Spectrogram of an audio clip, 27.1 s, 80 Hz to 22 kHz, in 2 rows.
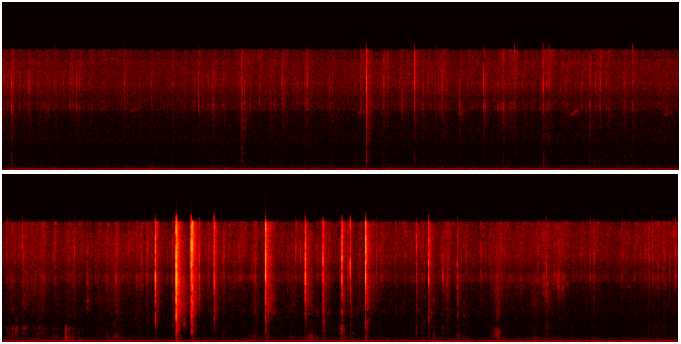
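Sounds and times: campfire crackling: 0.0 - 27.0
low steady rumble: 0.0 - 27.0
sharp snaps and pops: 3.4 - 27.0.

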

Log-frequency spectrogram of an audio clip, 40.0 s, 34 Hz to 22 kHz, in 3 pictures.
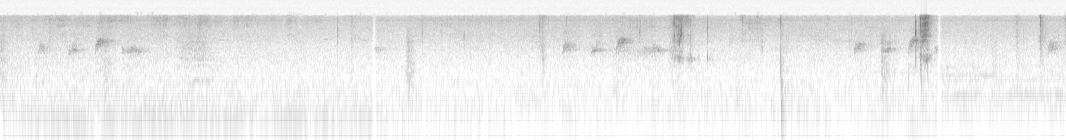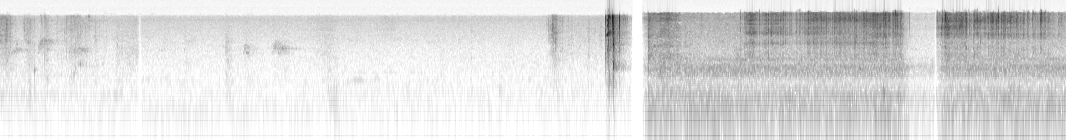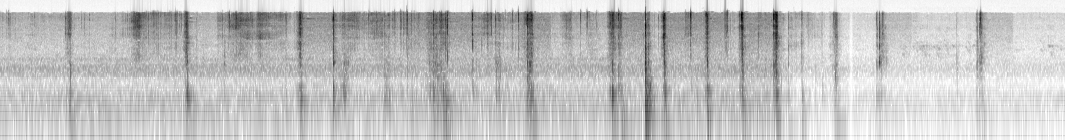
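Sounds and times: slime being squished: 22.5 - 37.8
sharp pops and clicks: 23.9 - 37.8.

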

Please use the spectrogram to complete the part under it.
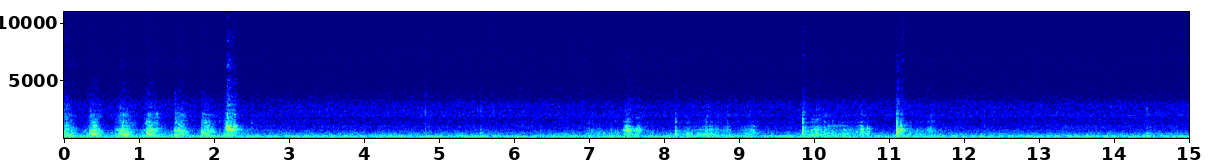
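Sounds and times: spatula scraping frosting: 0.0 - 2.5, 6.9 - 11.8
steady low hum: 0.0 - 15.0.

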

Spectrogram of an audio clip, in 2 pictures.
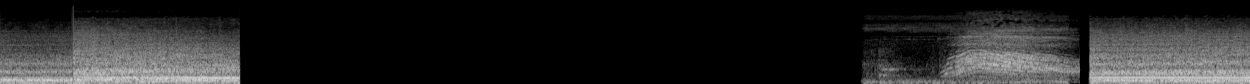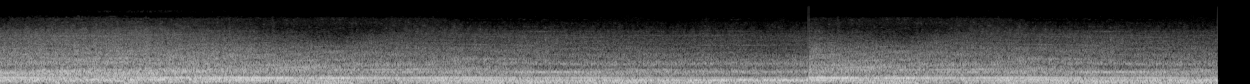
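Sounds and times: vehicle engine humming: 0.0 - 2.4, 10.9 - 24.7.

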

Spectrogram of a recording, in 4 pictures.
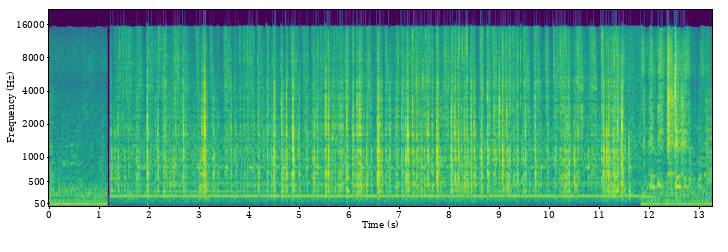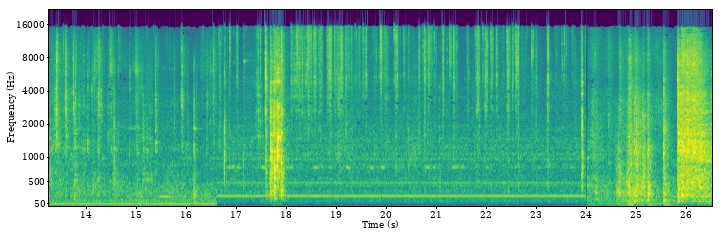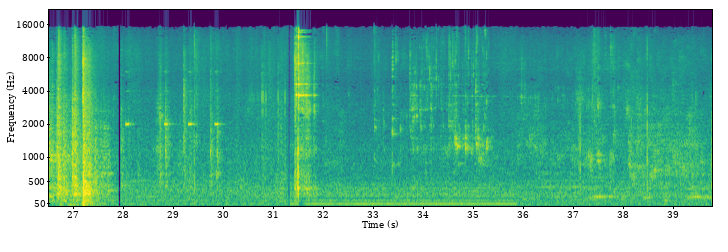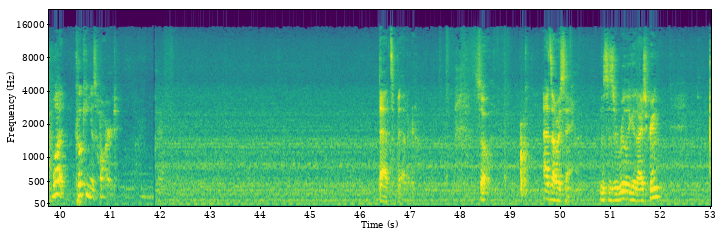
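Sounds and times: spatula scraping steel bowl: 1.3 - 15.2
kitchen utensils clinking: 1.3 - 24.0, 25.8 - 27.0, 31.4 - 32.0
oven keypad beeps: 28.0 - 30.0
steady low hum: 41.2 - 53.0.

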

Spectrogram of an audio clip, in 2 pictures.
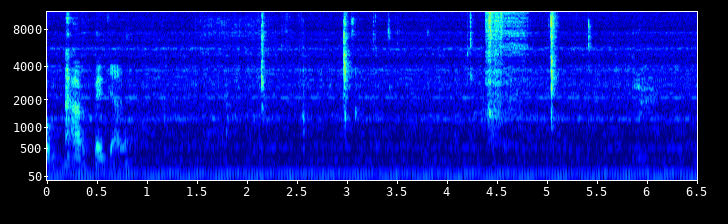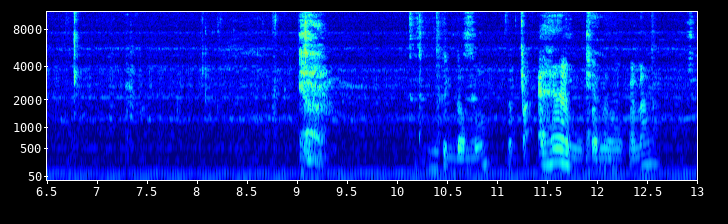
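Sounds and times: steady low hum: 0.0 - 13.0
wet mouth chewing sounds: 2.9 - 3.4.

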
